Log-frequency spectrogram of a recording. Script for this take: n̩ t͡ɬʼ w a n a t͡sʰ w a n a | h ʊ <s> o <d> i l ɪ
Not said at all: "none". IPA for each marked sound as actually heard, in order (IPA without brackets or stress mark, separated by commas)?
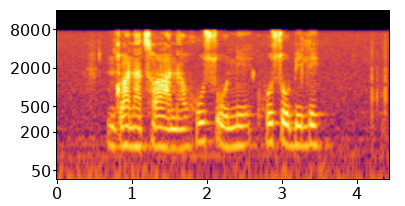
s, b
